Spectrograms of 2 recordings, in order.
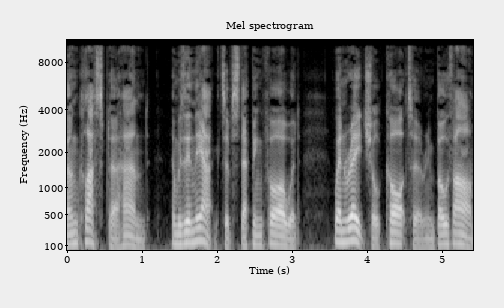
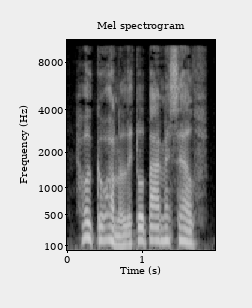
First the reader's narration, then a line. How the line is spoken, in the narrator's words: Sissy whispered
